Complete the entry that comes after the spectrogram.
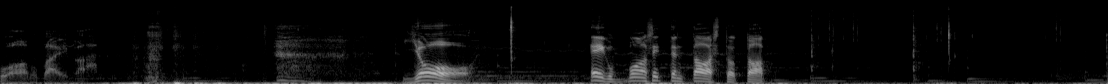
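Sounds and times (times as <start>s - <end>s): computer mouse clicks: 8.1s - 10.7s.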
